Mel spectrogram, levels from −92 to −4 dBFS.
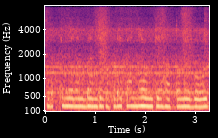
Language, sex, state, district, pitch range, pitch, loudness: Hindi, female, Punjab, Fazilka, 215-225 Hz, 220 Hz, -12 LUFS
